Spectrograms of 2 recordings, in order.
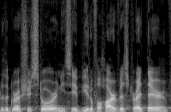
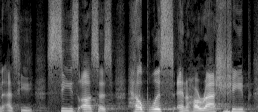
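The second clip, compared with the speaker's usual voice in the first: raised, impassioned gospel appeal; louder preaching with long stretched words; fervent preaching; 3 semitones higher, 5 dB louder than usual. Acted. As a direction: press the call home to the crowd. Preaching gospel call at full force.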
